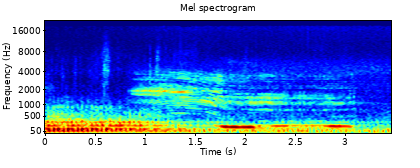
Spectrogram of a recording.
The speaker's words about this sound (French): Mais grosso modo, le brame est déclenché par la mise en chaleur des biches. Et la mise en chaleur des biches est déclenchée par la longueur de la lumière du jour.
